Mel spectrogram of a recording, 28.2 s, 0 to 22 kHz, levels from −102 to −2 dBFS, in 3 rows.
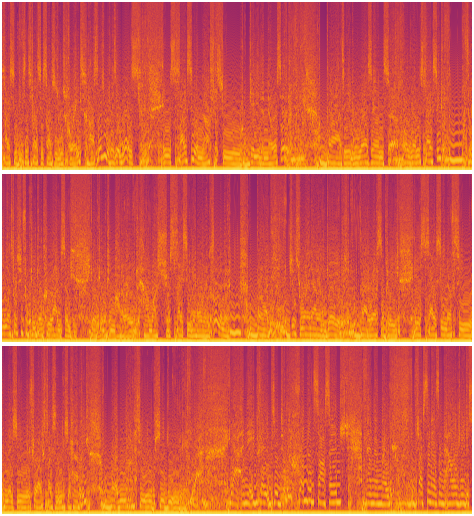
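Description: Stuck bit, throughout: harsh, buzzy distortion over the speech and loud noise filling pauses, likely one high data bit held fixed, giving errors near -10 dBFS.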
